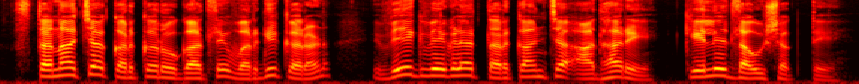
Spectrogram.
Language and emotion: Marathi, neutral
